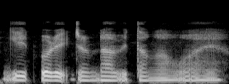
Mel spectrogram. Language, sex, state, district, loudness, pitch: Hindi, female, Arunachal Pradesh, Papum Pare, -16 LUFS, 105 Hz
